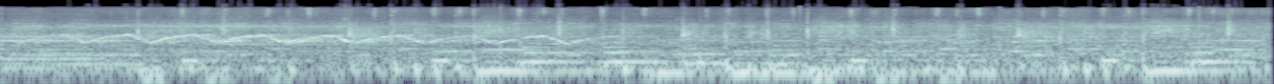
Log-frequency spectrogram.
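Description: An emergency-vehicle siren in a rapid yelp, its pitch rising and falling about three times a second, fading out about three seconds in, over background music.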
